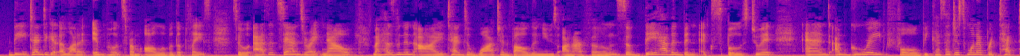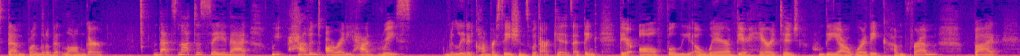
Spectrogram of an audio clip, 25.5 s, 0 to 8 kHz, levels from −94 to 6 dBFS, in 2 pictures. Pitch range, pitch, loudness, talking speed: 150-185 Hz, 165 Hz, -21 LUFS, 205 wpm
